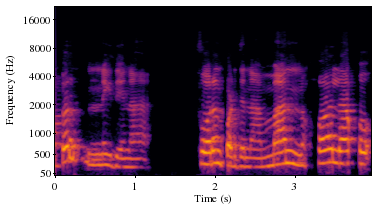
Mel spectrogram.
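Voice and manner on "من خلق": من with the ن fully pronounced and quickly released, not nasalised; نون کا اظہار; clear nun. Shown as a demonstration. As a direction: idhar on من خلق. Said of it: "ناک میں چھپا کر نہیں پڑھیں گے اور جلدی".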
